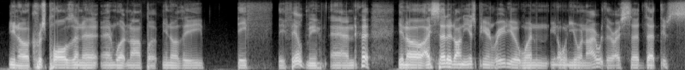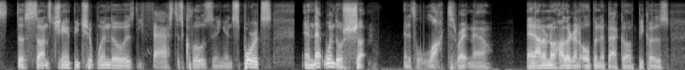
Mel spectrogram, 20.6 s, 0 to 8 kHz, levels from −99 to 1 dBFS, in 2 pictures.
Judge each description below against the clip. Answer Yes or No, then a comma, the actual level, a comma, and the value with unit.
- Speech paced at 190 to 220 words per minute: Yes, fast, 205 wpm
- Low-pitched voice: Yes, low, 105 Hz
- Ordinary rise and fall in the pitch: No, narrow, 2.3 semitones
